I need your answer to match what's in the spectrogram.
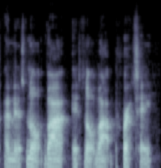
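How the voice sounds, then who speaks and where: Hoarse, raspy man streaming. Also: on the low side, moderate pace, pushed and bright. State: hoarse, struggling to talk. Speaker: streamer painting miniatures. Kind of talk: casual live-stream chat.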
